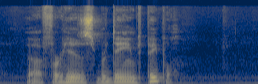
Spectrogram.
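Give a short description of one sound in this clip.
An elderly man speaks calmly and close to the microphone.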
